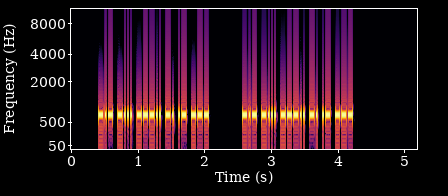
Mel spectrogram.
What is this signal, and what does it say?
Morse code, heard as a keyed tone, about 52 wpm, 700 Hz. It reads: KB8NAO KB8NAO
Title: USA Call Signs - 6 Characters - Repeated 2x - 50wpm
